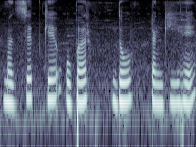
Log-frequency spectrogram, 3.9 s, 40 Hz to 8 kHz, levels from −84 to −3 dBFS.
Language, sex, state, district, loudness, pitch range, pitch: Hindi, female, Madhya Pradesh, Bhopal, -18 LUFS, 200-225 Hz, 205 Hz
